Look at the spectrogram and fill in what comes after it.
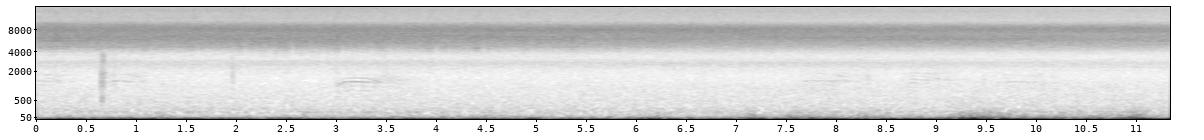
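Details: Cicadas singing in summer around suburban streets of Nisshin, Aichi Prefecture, Japan, early afternoon, 28 July 2021; a continuous shrill drone holds throughout while footsteps and low rumbling grow toward the end, with a couple of faint distant chirps.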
